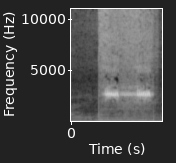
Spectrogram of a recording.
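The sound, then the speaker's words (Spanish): Crickets chirp in two short, high-pitched pulsing trills separated by a brief gap, rising clearly above a faint hiss. “Suenan los grillos.”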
